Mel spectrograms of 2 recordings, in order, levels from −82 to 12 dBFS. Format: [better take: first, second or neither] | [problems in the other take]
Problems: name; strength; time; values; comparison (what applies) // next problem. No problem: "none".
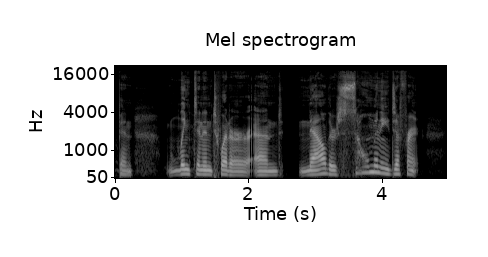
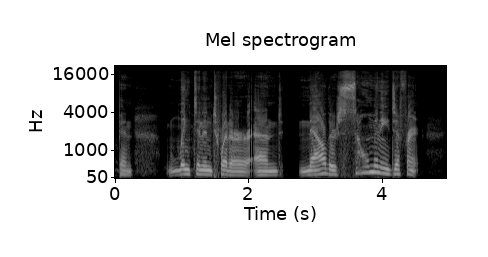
first | distortion; slight; 5% of the sound clipped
